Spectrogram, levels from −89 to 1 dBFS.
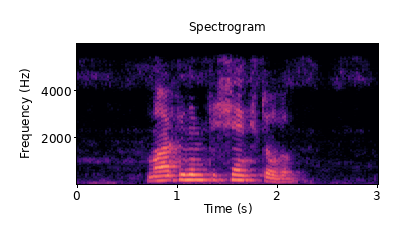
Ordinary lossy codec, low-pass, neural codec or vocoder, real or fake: AAC, 48 kbps; 5.4 kHz; codec, 16 kHz, 8 kbps, FreqCodec, smaller model; fake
